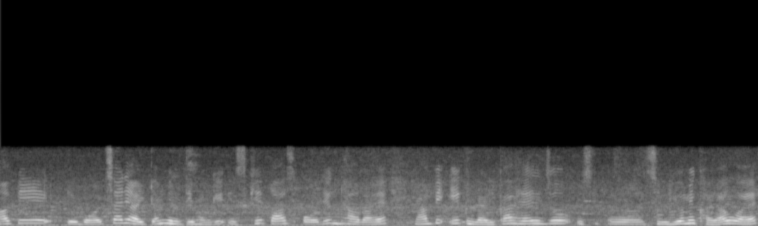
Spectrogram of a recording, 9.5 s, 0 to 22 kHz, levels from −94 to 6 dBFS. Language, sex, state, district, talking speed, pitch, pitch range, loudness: Hindi, female, Odisha, Sambalpur, 160 wpm, 255 Hz, 225-285 Hz, -17 LUFS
